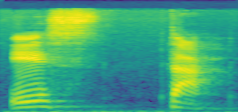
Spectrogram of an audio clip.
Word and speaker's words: está: Por exemplo, eu tenho lá, está. Tem que ter acento, porque é uma oxítona terminada em A.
